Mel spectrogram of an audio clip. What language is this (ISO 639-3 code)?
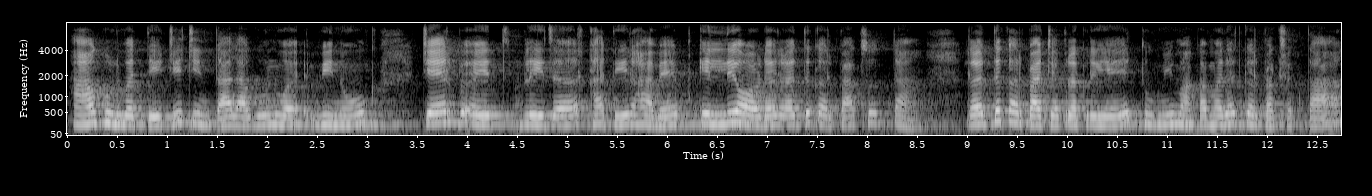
kok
